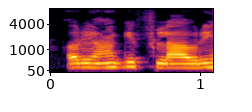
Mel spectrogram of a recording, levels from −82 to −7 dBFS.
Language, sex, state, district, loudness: Hindi, male, Uttar Pradesh, Etah, -17 LUFS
